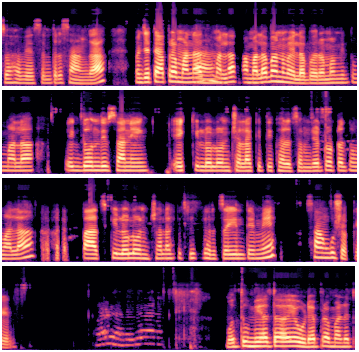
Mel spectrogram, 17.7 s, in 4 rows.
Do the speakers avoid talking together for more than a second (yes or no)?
yes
